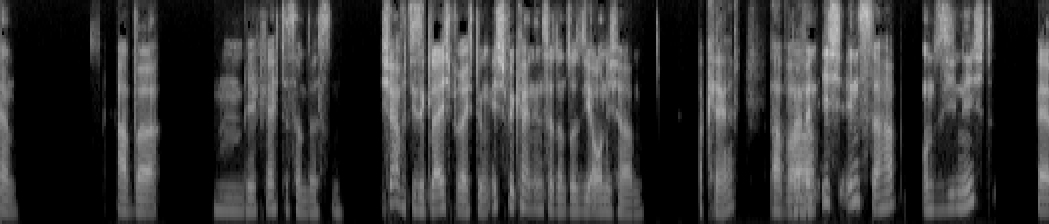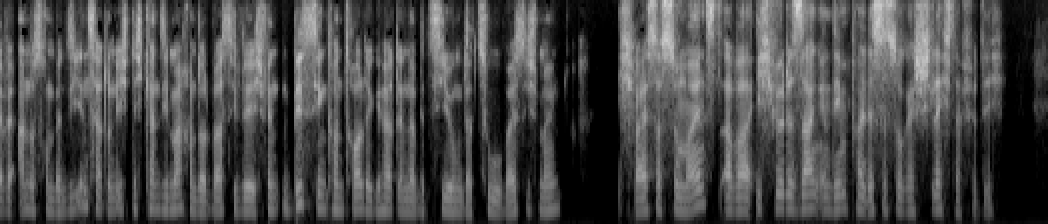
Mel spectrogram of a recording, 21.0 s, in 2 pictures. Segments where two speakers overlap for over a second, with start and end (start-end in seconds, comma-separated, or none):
none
